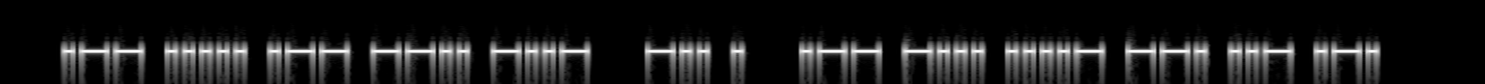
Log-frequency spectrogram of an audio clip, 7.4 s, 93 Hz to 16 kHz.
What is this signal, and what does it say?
Morse code, heard as a keyed tone, about 28 wpm, 700 Hz. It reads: W5WZX DE WB4GUR
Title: USA Callsign DE Callsign 28wpm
